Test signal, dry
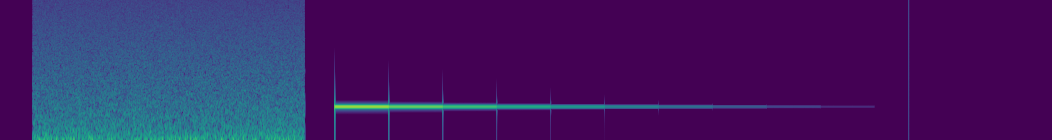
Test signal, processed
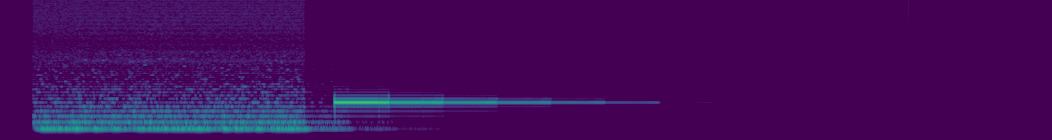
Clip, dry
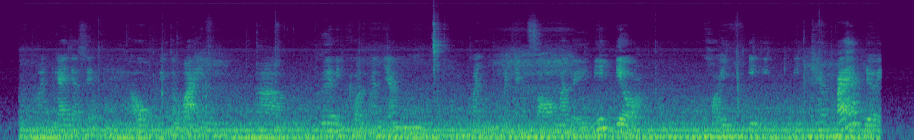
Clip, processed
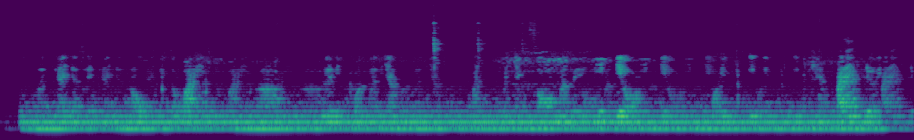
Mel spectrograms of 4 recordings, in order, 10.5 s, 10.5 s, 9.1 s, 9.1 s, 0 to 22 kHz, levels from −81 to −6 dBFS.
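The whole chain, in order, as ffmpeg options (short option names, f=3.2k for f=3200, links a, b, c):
-af "afftdn=nr=18:nf=-34,afftfilt=real='hypot(re,im)*cos(PI*b)':imag='0':win_size=1024:overlap=0.75,afreqshift=230,aexciter=amount=2.3:drive=3.2:freq=4k,aecho=1:1:442|884|1326:0.188|0.0509|0.0137,volume=-2.5dB"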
